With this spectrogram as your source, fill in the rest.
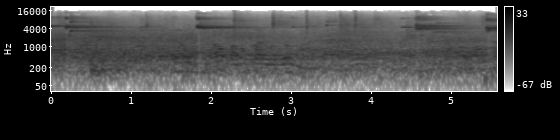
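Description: Voices of young players chatter and call out across the echoing hall.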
